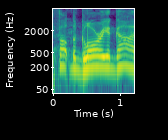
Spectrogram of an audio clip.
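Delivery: put-on Jamaican accent. Retelling what a non-believing woman said to her, imitating her Jamaican accent. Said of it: "She had a Jamaican accent".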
